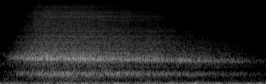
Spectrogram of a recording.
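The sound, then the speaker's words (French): A deep breath taken during a relaxation exercise: one long, soft, airy rush of breath that swells early and then tapers slowly, heard alone. “nous allons prendre une profonde inspiration. Et à l'expiration, relâcher.”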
